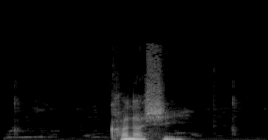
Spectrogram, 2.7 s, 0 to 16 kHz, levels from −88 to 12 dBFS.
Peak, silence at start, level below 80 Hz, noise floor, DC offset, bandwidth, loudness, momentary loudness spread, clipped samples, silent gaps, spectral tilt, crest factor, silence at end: -10 dBFS; 1.1 s; -44 dBFS; -71 dBFS; under 0.1%; 11 kHz; -27 LUFS; 18 LU; under 0.1%; none; -6.5 dB/octave; 20 dB; 0.85 s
